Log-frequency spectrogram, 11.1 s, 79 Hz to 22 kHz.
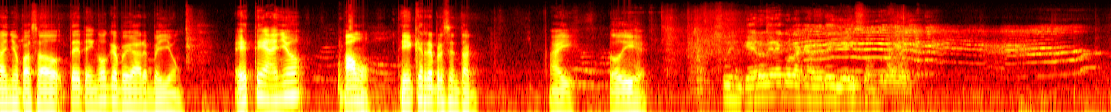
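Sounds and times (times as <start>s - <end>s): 
speech: 0.0s - 4.8s, 5.5s - 9.2s
child crying: 7.9s - 11.1s.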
